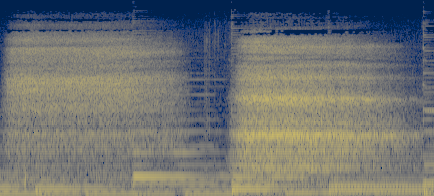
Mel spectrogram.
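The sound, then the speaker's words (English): A deep breath drawn in and then let out as two long, airy swells, the exhale louder, over soft background music with stepping low tones. “I will relax the plant with a deep dragon breath, Allie said, and she took a deep dragon breath in and out.”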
